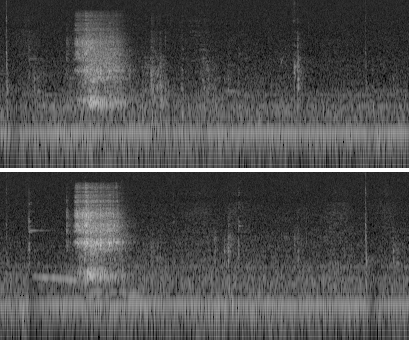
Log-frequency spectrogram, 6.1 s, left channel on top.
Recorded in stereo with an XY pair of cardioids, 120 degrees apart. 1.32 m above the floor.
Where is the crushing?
40° right, 5.5 m.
